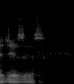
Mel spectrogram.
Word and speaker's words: Jesus: Because Portuguese, they pronounce the J, right? – Yeah. – Yeah. So Jesus. Is it Jesus? Would it be Jesus? – Jesus. – Jesus? – Jesus. – Jesus? – Yeah, Jesus.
